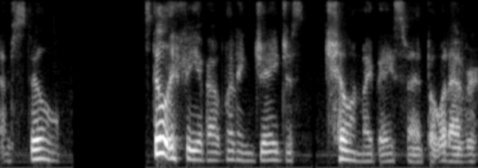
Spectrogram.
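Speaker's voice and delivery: half-sighed, musing aside to himself. Voicing Calem, talking to himself about a guest in his basement: Calem sighing to himself. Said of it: "Calem kind of sighs to himself".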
